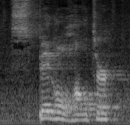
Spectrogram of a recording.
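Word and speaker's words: Spiegelhalter: time out of Cambridge sir um spiggle halter that's how you say his name sure yeah I called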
